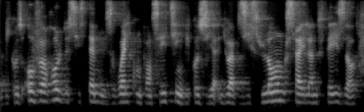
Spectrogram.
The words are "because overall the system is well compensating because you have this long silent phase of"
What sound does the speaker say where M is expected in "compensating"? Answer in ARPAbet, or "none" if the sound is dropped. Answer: none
